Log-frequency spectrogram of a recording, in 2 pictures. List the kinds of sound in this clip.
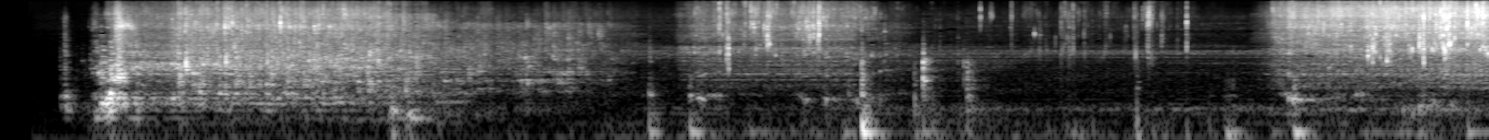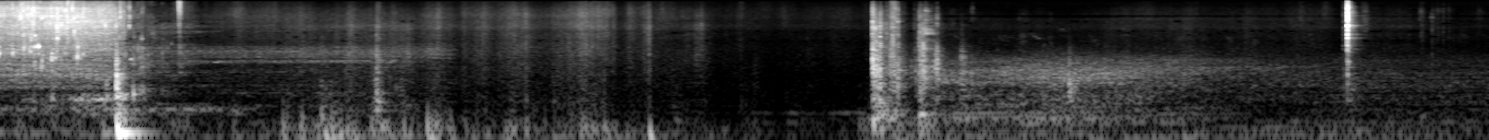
toilet flushing, running water, door, window, light switch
